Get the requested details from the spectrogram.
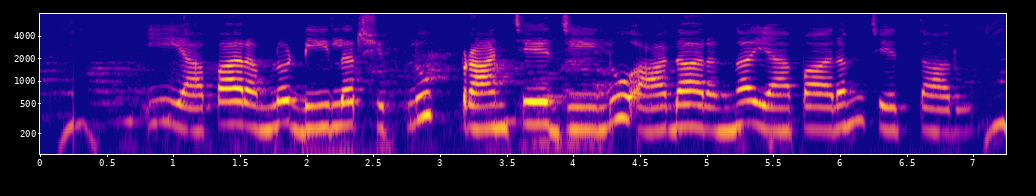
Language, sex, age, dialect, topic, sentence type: Telugu, female, 18-24, Southern, agriculture, statement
